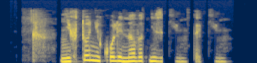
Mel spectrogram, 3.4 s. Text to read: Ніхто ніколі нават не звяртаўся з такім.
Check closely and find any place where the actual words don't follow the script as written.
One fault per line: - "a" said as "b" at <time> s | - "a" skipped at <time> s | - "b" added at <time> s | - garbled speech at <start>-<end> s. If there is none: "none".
- "звяртаўся" said as "такім" at 2.1 s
